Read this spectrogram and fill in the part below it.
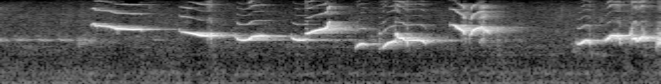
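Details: Oriental magpie-robin in vigorous, continuous 'gacor ngerol' song: a run of clear, high whistled phrases that slide down and up, separated by brief pauses.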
